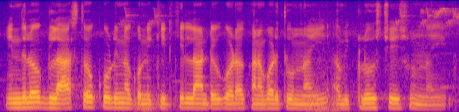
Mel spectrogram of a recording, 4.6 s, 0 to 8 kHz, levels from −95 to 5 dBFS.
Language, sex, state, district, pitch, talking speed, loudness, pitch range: Telugu, male, Telangana, Mahabubabad, 120 Hz, 155 wpm, -18 LUFS, 115-125 Hz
